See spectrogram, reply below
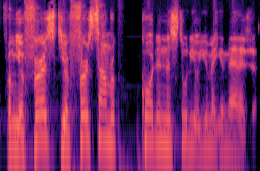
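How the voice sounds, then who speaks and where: A man's voice: moderate pace, a bit bright. A man hosting a music podcast interview, chatting casually in a laid-back way with plenty of slang. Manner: laid-back slang, swings pitch for quoted reactions. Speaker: podcast host.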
